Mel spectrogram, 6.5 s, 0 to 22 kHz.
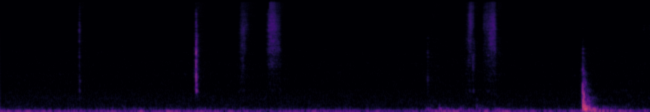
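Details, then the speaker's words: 2018 Hyundai Creta, front-wheel drive, G4FG 1.6 L, 105,000 km: sharp, irregular knocks and clicks as the wheel is turned, engine on or off, felt near the electric power steering; plastic or rubber suspected, seemingly not getting worse, cause unconfirmed. "В общем проблема такая рулем крутишь когда без разницы заведенная не заведенная не такой стук"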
